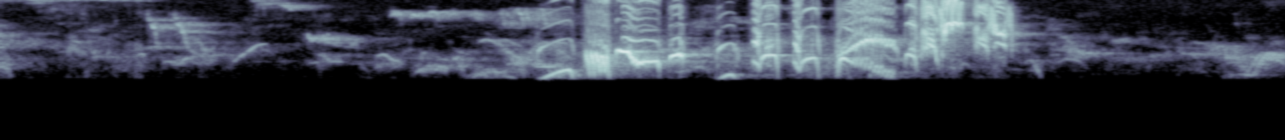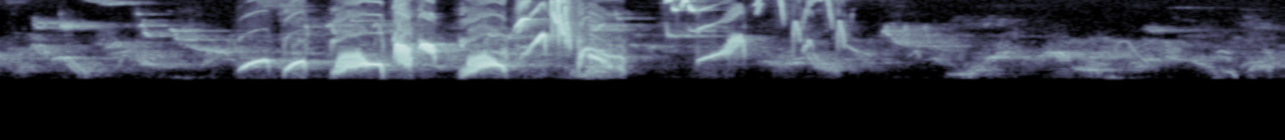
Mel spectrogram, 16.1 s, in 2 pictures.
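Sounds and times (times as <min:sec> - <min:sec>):
Common blackbird calling: 0:03.4 - 0:06.4, 0:09.6 - 0:13.4.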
